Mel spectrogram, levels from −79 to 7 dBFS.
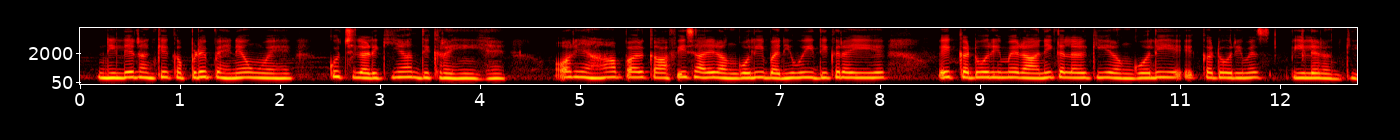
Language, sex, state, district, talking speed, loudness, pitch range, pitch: Hindi, female, Bihar, Darbhanga, 180 wpm, -25 LUFS, 225-250 Hz, 235 Hz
